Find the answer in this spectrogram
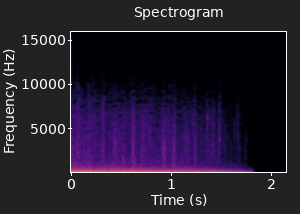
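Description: Low rumbling tail of a cinematic boom in a TV channel's outro sting, fading steadily and cutting off a little before the end.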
